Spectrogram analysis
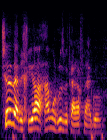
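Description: A man's voice: a little high, sing-song, low-quality recording. A man teaching a religious text class to a small group. He explains with repeated rhetorical questions and mixes English phrases into his speech.

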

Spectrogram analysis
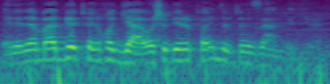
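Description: A man's voice: a little high, expressive, a crowd in the background, poor audio. A man teaching an informal Torah study class, mixing Persian with English and explaining phrases as he goes.

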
